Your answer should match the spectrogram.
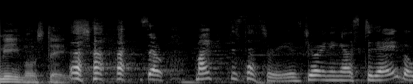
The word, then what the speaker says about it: DeCesare: Or um it's accessory with a D. So it's decessory. If you see it written, it's decessory. But no one can say that, including me, most days. So, Mike Decessory is joining us today.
